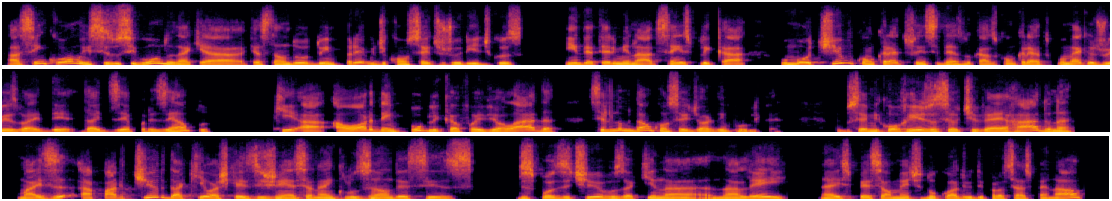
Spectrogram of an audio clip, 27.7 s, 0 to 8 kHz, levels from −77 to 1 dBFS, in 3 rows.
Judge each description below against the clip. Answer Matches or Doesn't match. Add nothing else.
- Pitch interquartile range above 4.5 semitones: Matches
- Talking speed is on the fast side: Matches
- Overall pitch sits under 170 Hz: Matches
